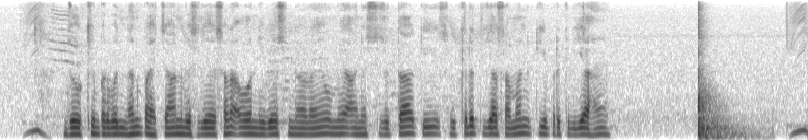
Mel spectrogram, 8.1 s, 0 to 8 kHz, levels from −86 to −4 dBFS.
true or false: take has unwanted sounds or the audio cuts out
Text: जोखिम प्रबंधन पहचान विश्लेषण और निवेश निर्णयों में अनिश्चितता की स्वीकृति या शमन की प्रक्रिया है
true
